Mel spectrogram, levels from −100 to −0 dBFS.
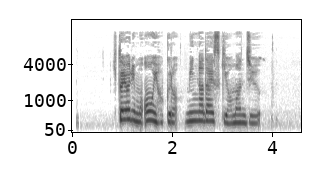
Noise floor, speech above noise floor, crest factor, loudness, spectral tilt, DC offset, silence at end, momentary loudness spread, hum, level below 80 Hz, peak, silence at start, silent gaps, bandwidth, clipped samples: -76 dBFS; 45 dB; 20 dB; -32 LUFS; -3 dB/octave; under 0.1%; 0.8 s; 9 LU; none; -82 dBFS; -14 dBFS; 0.85 s; none; 11.5 kHz; under 0.1%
